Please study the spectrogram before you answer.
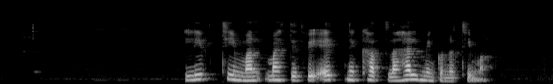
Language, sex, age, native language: Icelandic, female, 30-39, Icelandic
